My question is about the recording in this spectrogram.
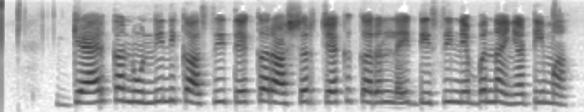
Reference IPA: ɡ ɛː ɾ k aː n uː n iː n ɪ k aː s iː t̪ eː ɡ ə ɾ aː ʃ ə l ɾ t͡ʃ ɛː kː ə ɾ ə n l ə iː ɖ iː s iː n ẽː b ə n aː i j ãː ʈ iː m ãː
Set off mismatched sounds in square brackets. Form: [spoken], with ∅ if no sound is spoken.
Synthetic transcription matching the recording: ɡ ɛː ɾ k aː n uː n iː n ɪ k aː s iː t̪ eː [k] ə ɾ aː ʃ ə [∅] ɾ t͡ʃ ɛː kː ə ɾ ə n l ə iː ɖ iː s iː n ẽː b ə n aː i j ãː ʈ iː m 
